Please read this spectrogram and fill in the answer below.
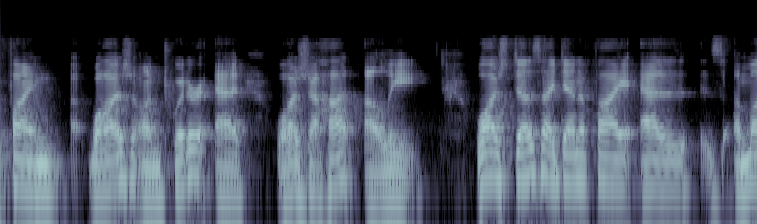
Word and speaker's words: Wajahat: So if any of you viewers have questions for Waj, I think he said his mother pronounces it Wajahat.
